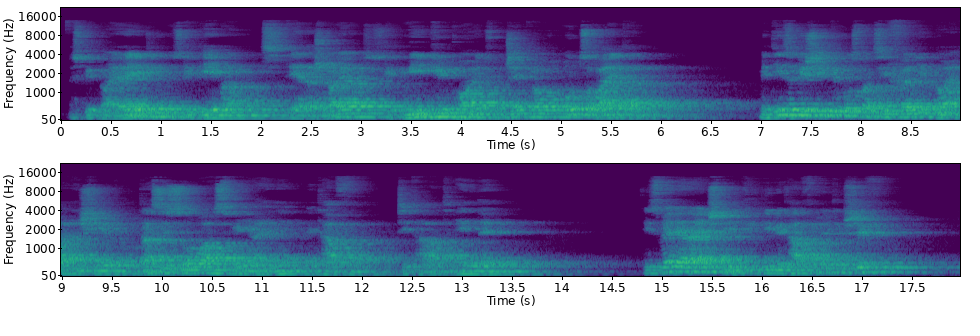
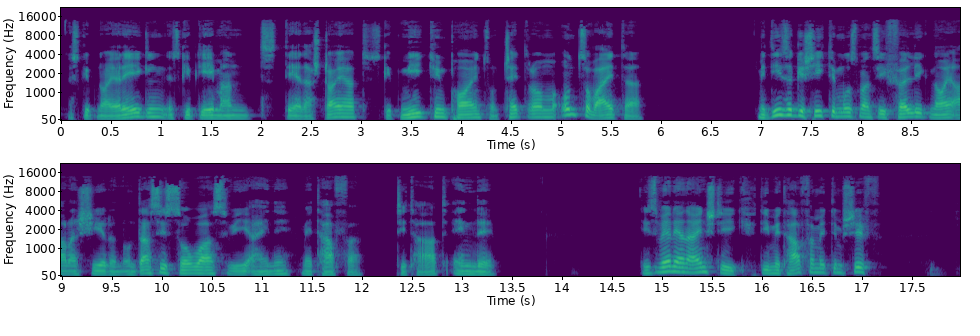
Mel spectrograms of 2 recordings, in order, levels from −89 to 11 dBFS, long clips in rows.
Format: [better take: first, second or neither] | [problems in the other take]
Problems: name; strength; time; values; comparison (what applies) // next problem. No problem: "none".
second | off-mic speech; far // room echo; strong; dies away in 1.6 s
